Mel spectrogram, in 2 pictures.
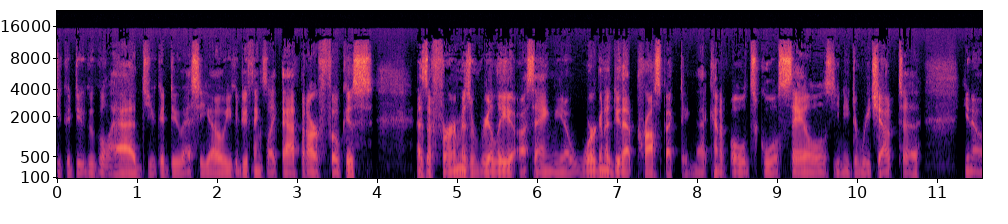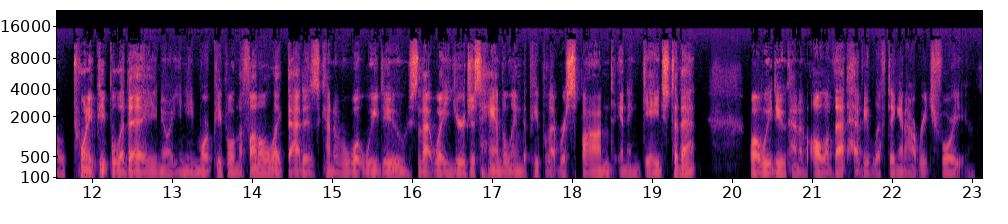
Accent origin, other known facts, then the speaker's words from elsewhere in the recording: St. Louis, Missouri, United States; I grew up in Saint Louis, uh, Missouri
